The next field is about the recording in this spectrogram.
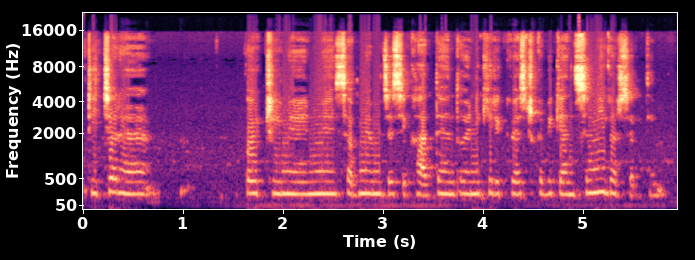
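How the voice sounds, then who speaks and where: Earnest young woman with a soft dark voice. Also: fairly high pitch, flat delivery, fairly quick, slight background noise, low-quality recording. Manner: earnest, pleading, repeats herself. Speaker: TikTok live streamer. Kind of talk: emotional live-stream chat.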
